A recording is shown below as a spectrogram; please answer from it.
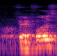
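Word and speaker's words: Pfeffer: तो फेफर्स method, P silent है, फेफर्स method है, सेकंड है मॉर्से एंड फ्रेजर्स method, and third is the most important, Berkeley and Hartley method.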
